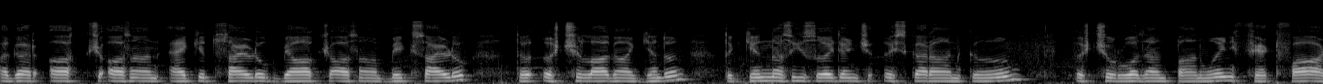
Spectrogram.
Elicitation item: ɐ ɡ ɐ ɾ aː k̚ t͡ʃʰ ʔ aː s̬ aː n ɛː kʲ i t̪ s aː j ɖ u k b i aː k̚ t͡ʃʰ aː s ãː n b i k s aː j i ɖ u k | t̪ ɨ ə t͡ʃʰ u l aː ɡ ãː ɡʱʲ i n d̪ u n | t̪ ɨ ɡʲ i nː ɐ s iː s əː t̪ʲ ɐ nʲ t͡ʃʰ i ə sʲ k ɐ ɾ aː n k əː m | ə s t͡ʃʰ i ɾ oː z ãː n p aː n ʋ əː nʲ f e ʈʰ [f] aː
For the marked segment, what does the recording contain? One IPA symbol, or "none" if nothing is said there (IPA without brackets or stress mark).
f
